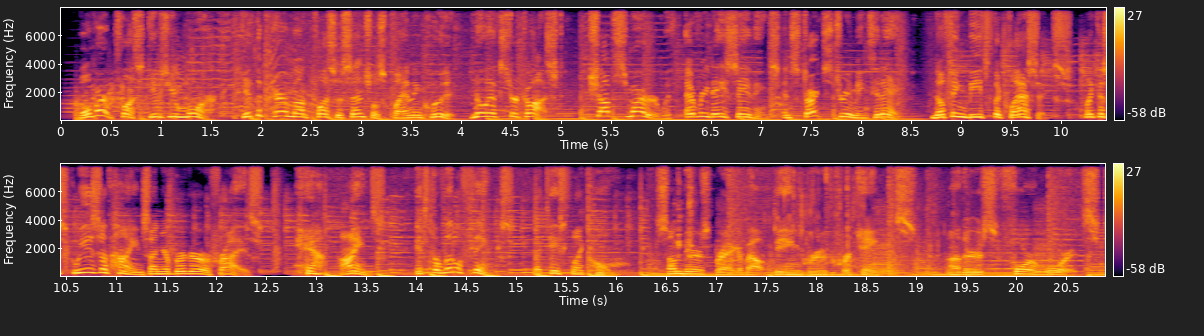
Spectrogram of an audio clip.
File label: Commercial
